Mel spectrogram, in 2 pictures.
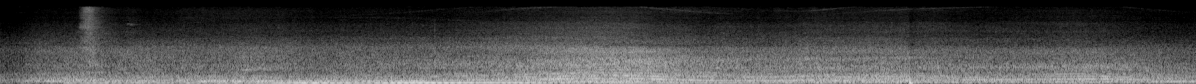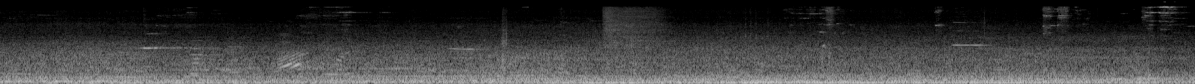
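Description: A convoy of three Sumatran buses rolls along the road with a steady low engine rumble and traffic noise, while people talk nearby throughout.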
